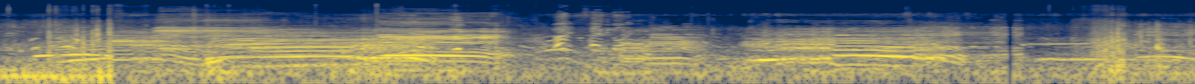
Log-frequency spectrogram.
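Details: Cattle being unloaded at a busy village cattle market beside a river; several long, droning moos with steady harmonic tone overlap one another almost continuously, with brief pauses and faint background voices.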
